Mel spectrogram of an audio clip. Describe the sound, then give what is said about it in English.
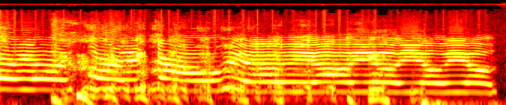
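A person imitates a cat's meowing as part of a comedy act, a loud, continuous run of whiny, warbling vocal yowls with rapidly wavering pitch lasting a few seconds. “I do that cat noise in my act.”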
